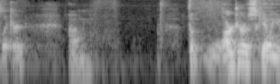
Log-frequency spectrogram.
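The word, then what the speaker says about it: Likert: instruments that use Liquid scales and it is pronounced liquored um the larger scale you make the less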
